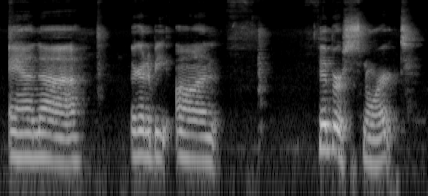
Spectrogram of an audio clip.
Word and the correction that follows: Fibble Snort: soon. Todd, you're awesome. Shout out. – Fibble Snort. – Fibble Snort. Thank you. I mispronounce everything.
